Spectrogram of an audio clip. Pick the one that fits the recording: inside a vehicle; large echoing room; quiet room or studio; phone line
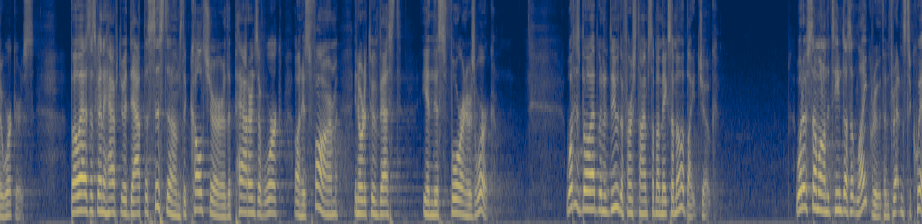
large echoing room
